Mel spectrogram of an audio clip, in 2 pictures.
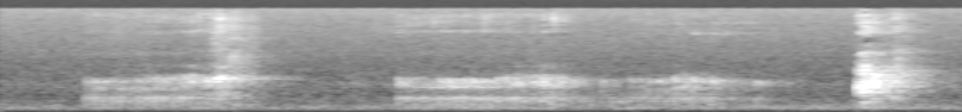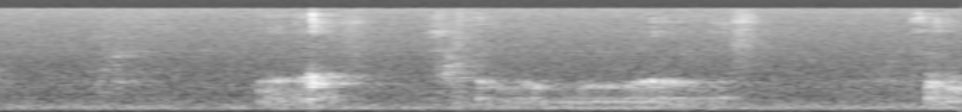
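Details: Puppy Stella, taunted at home by deaf cat Gomez, gives long sustained whining growls in several stretches, broken by one sudden sharp bark near the middle.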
